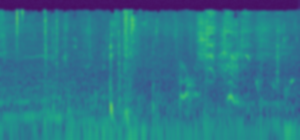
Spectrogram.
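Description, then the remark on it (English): Keys jangle, followed by sharp metallic clicks and rattles as a lock turns and the front door of a house is worked open, with faint muffled voices in the background. “Okay, hang on, I'm just going to open the door.”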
